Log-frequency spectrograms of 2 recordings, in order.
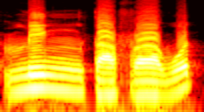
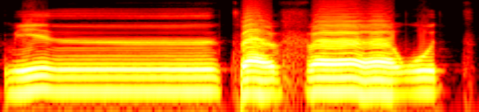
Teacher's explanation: ikhfa yaitu adanya nun sukun bertemu dengan huruf ta cara membacanya nunnya disamarkan ke huruf ta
